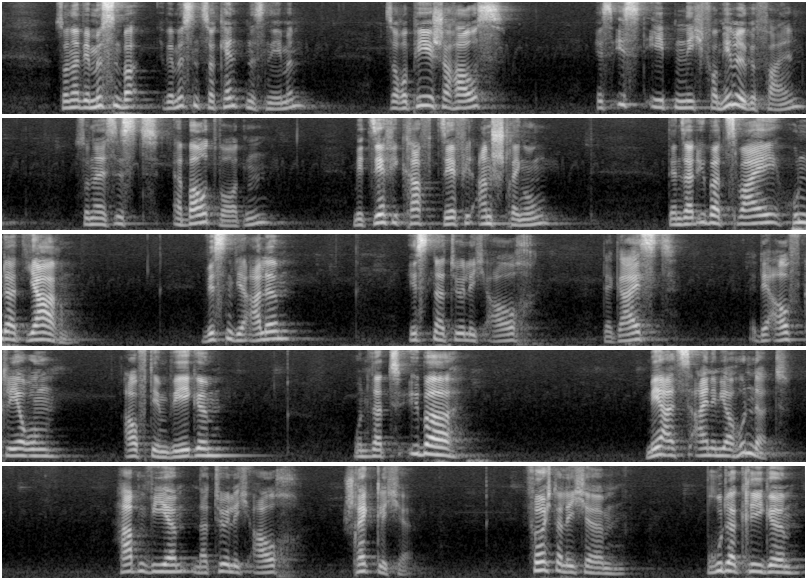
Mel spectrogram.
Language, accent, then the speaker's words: German; Bonn, North Rhine-Westphalia, Germany; Wir haben gestern in meiner Heimatstadt in Bonn, der früheren Hauptstadt, den Tag der deutschen Einheit begangen.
